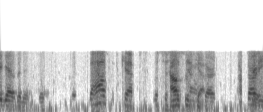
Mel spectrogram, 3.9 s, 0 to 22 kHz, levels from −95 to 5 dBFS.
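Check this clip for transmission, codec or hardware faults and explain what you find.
Two faults run through the whole speech clip, from start to finish.

Overdone noise removal: the background drops and breaks up into twinkling specks. A heavy-handed denoiser is cutting bands it mistakes for noise, along with quiet parts of the speech.

G.726 ADPCM: a harsh, rasping hiss rides on the speech and swells with its level, and nothing is heard above 3.9 kHz. Very few bits per sample describe each difference from the codec's prediction, which fits 16 kbit/s.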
